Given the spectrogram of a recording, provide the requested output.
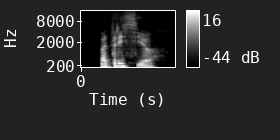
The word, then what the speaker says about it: Patricio: So Patricio or Patricio or what? – Or if you ask me, I would suggest Patricio.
